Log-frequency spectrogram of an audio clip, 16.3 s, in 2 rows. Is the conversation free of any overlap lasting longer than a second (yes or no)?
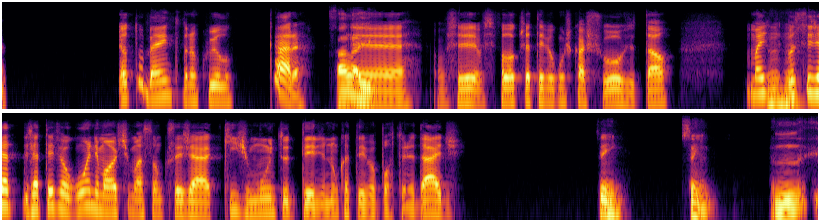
yes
